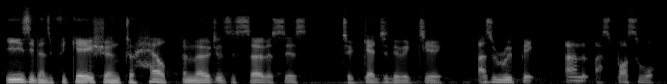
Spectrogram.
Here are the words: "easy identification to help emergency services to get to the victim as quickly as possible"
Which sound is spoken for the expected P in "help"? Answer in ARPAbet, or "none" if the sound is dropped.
P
